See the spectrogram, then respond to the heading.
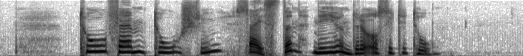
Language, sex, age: Norwegian, female, 54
